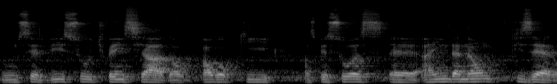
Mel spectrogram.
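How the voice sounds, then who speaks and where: Over noticeable background noise and audible room echo, a man with a medium pitch speaks very slowly in a monotone, flat intonation. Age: 40s. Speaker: entrepreneur. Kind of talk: conference talk.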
